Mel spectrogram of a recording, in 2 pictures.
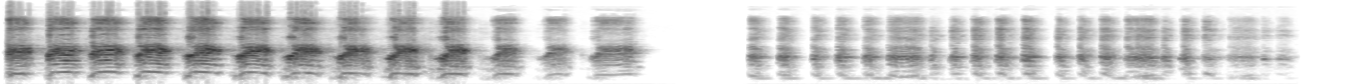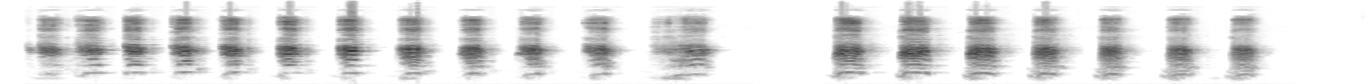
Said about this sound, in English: It's a mid-range call. It'll get pretty loud, but it really shines on the bottom end.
